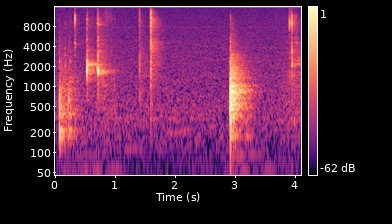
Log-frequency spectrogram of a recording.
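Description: Lips pressed together and parted after applying lipstick, making a few short, moist clicks in the first second and a half, then one louder, sharper smack just before three seconds.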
